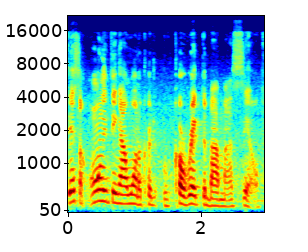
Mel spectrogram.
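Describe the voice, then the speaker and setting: Noticeable background noise sits behind a woman's voice. She talks at a fairly quick pace with lively intonation. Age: 50s. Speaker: livestream vlogger. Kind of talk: casual chat with live viewers. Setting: at home. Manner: animated.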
